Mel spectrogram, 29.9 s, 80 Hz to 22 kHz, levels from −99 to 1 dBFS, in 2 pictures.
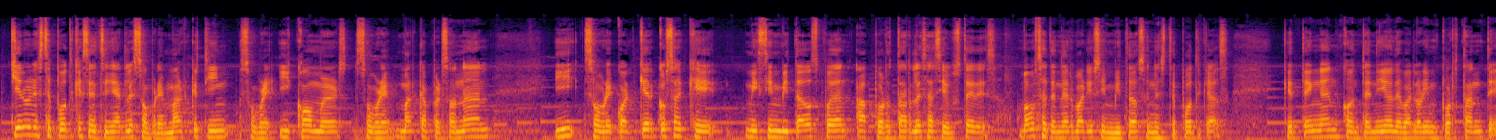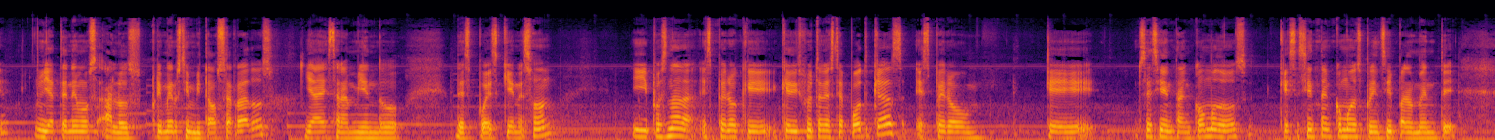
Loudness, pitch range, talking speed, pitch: -21 LUFS, 125-145 Hz, 140 wpm, 135 Hz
